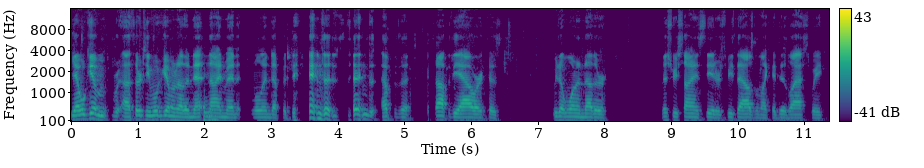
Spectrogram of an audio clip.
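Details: Adult male speaker; normal speech.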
